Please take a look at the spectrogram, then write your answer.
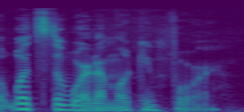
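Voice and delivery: normal talking voice

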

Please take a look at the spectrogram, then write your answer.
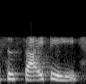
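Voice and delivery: usual speaking voice

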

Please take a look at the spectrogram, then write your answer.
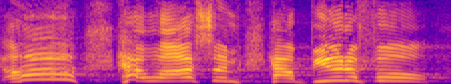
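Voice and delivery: mock gushing admiration; admiring guests. Visitors mock gushing over a vase. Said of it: "and is just like".

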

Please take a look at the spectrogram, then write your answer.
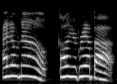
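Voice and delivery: high-pitched mock mom voice; mom impression. Daughter asks parents for help, mom impression. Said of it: "That's what my mom sounds like, clearly".

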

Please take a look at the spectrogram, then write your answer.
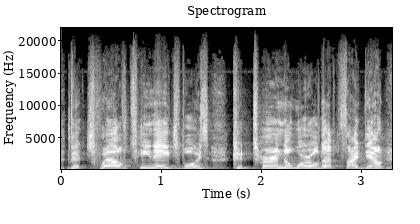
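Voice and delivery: Jesus's encouragement preached loud and high; impassioned preaching. Acted. Preacher voicing Jesus to the congregation, impassioned and loud. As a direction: pour belief into them at full force.

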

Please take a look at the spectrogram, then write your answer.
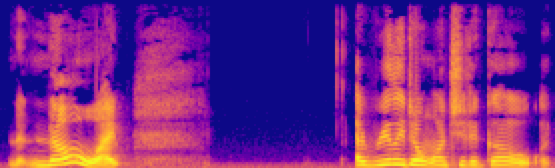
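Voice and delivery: loud, high stammered protest; pleading. Acted. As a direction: plead with someone not to leave. Begging the frog to stay.

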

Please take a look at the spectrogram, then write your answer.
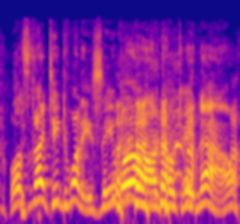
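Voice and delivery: high, loud, laughing barkeep; pushy bartender voice. Pretend. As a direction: push drinks like a wired bartender. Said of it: "pushiest bartender ever".

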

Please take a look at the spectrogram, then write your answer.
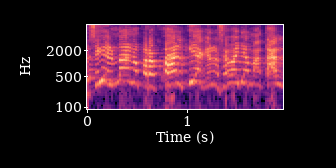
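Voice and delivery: retold frightened high plea; alarmed plea. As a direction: imitate the other brother begging him to grab the wheel. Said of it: "el otro hermano le dijo".

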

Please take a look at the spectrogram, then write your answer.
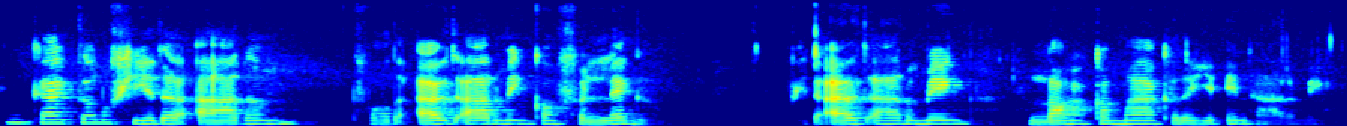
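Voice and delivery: calm, hushed meditation guidance. Acted. Leads a meditation, breath focus. (zachte, rustige meditatiestem)

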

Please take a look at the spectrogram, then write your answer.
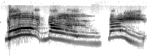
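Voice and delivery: imitating Keira Knightley's put-on London accent; mock London accent. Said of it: "Keira Knightley's accent hilarious".

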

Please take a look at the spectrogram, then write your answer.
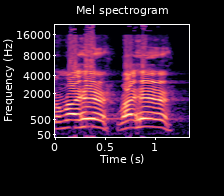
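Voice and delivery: loud, insistent calling; God calling out. Acted. God calling to people who ignore him, loud. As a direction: call out to be noticed. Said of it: "And God said".

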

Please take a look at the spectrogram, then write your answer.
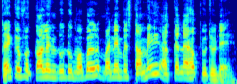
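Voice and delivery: chirpy customer service voice; call center agent. Acted.

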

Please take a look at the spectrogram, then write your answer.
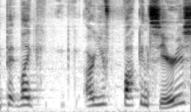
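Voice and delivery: ordinary talk

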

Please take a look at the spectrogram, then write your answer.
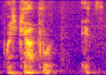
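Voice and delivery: soft half-whisper, imitating a sister; hushed waking voice. Big sister waking younger brother for dinner, hushed and gentle. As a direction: rouse a sleeper gently, barely voiced.

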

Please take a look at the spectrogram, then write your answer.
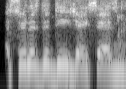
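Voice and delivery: normal talking voice

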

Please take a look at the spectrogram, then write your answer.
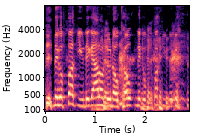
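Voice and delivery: loud playful outburst; mock angry shout. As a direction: yell it back, half laughing. Joking retort about coke.

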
